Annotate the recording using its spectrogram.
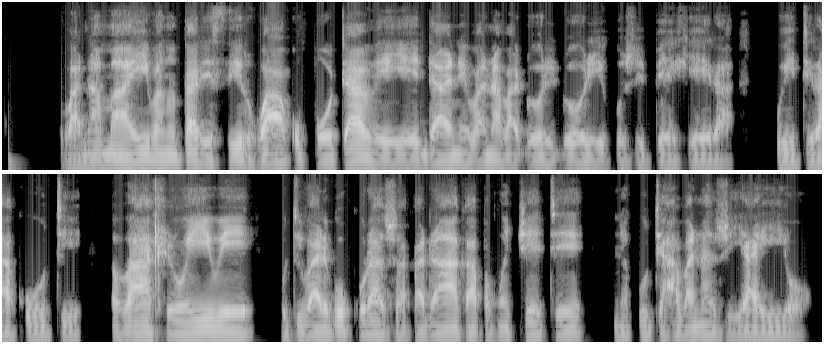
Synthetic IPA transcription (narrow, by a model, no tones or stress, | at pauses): ʋanamaiʋano̞taɾisirwakupo̞taʋe̞iendane̞ʋanaʋaɗo̞ɾiɗo̞ɾikuʐibʱe̞ɬe̞ɾa | kuitiɾakuti | ʋaɬo̞iwe̞ | kutiʋaɾikukuɾaʐakanakapamwe̞t͡ʃe̞tʰe̞ | ne̞kutiɦaʋanaʐijaiːjo̞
